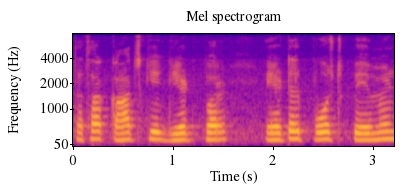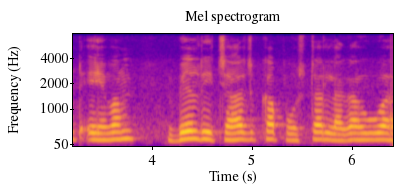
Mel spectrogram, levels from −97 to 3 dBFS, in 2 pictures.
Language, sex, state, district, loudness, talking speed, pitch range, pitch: Hindi, male, Bihar, Vaishali, -15 LUFS, 150 wpm, 175-195 Hz, 185 Hz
